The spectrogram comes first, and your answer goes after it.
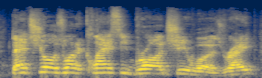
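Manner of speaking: usual speaking voice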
